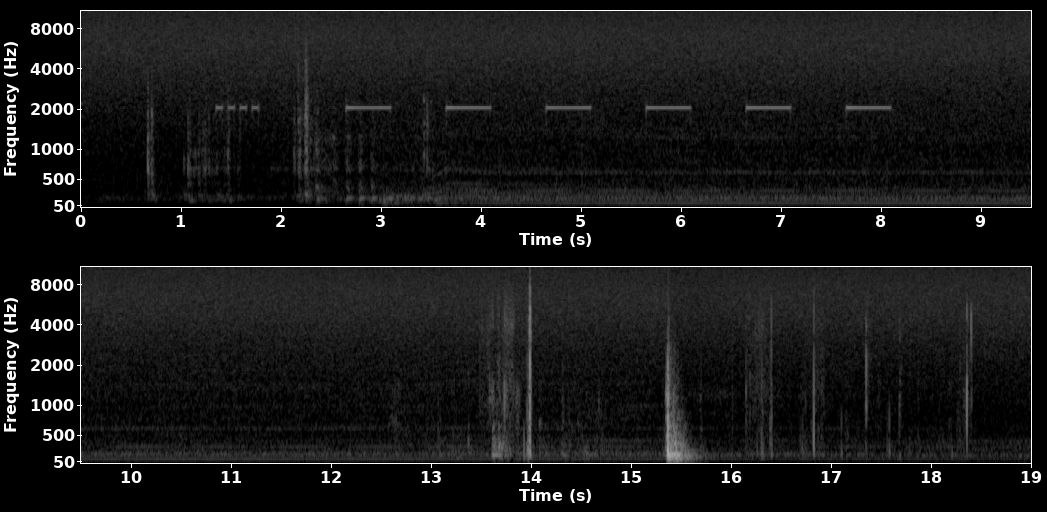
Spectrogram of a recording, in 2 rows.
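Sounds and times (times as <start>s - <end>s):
car warning chime beeping: 2.6s - 8.2s
clunk: 15.3s - 17.0s.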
